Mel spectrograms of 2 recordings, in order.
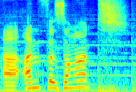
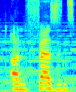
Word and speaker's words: Unfezant: Unfezant, or Unfezant? Unfezant. Oh, I see why Wolfie says it now. It's spelled like Unfezant.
